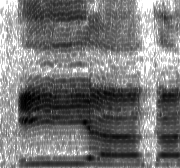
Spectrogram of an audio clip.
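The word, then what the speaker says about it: إِيَّاكَ: ইয়াকা, ইয়া, ইয়া দুইবার। এখানে ইয়ার উপরে তাসদীদ রয়েছে, উপরে জবর রয়েছে, এজন্য আলিফকে দিয়ে ইয়াকে পড়তে হবে। ইয়া দুইবার উচ্চারণ হবে।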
